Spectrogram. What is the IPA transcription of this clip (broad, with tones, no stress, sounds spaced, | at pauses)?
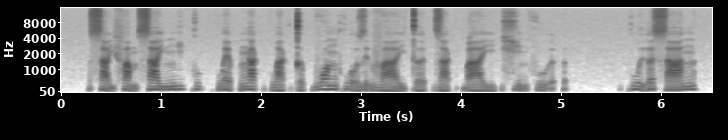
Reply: s a̰˧˨ j f a̰˧˨ m s a˧ j ŋ i˨˦ k u˨˩ k̚ h w ɛ˨˩ p̚ ŋ a˦˥ k̚ h w a˨˩ k̚ t̪ ə˨˩ p̚ v ɔ˧ n k w o̰˧˨ z ɨ̰˧˨ v aː˧˩ j t̪ əː˨˩ t̚ z a˨˩ k̚ ɓ a˧ j | x ḭ˧˨ n f ṵ˧˨ ə̯ ʔ | k w ɨ̰˧˥ ə̯ s a˨˦ n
